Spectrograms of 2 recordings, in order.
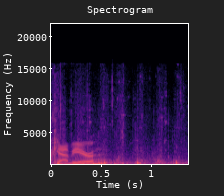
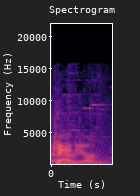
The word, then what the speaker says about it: caviar: at floating around with cavier caviar it's caviar pronounced caviar what you have your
